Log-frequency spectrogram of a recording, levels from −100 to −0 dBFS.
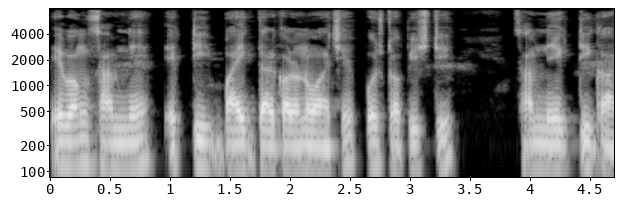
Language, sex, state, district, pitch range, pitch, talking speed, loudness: Bengali, male, West Bengal, Jhargram, 100-110 Hz, 105 Hz, 165 wpm, -17 LUFS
